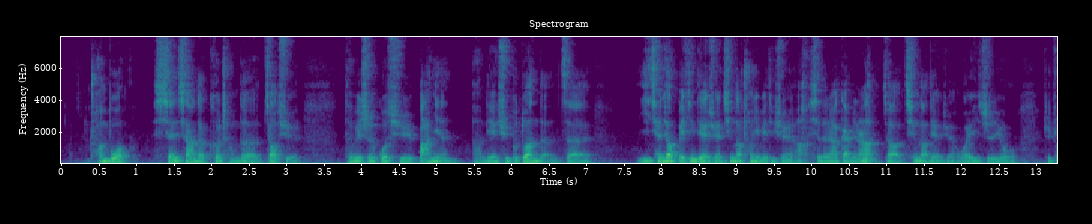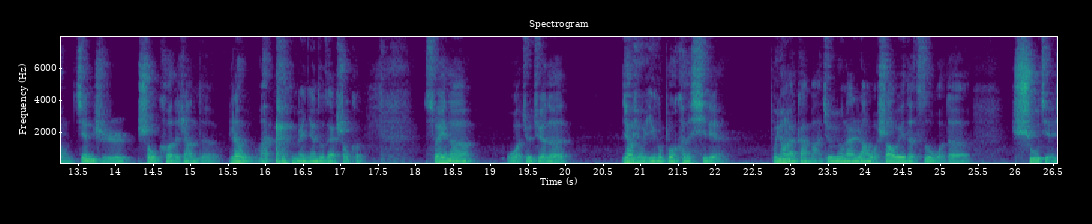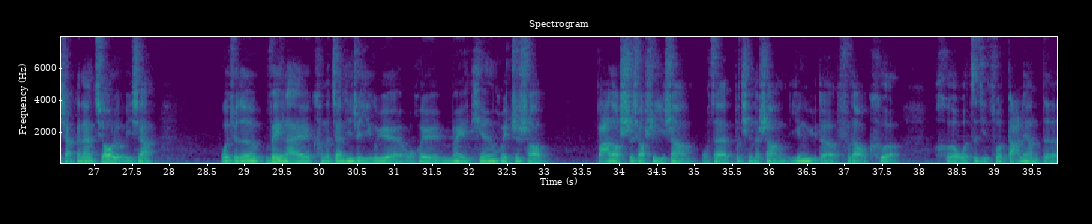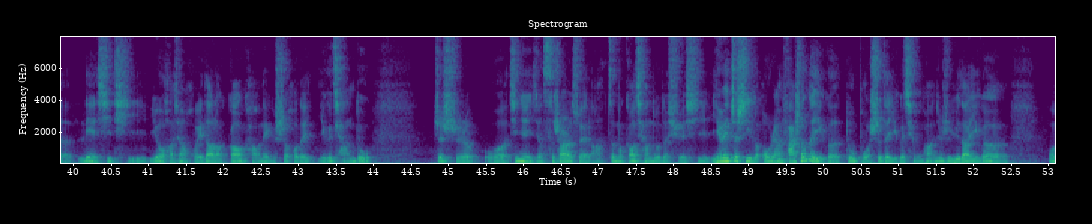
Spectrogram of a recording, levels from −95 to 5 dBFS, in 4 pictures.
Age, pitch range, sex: 50-69, 80-105 Hz, male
